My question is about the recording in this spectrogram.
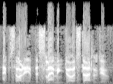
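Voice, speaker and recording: An actor playing a suave, calmly commanding stage magician with theatrical, deliberate, formal diction, in old-time radio style. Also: male voice, deep voice, close to an everyday voice. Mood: taunting, commanding. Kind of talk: 1940s radio acting. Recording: noisy old radio recording.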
